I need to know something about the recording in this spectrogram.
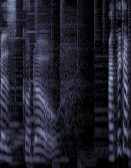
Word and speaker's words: Godot: Prosecutor Godot. But the best prosecutor in the country isn't Godot. It's Mr. Edgeworth. I think that it's like how Depot, the T is silent. Probably.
